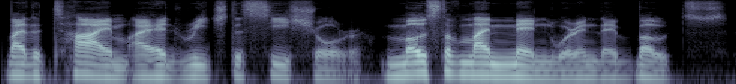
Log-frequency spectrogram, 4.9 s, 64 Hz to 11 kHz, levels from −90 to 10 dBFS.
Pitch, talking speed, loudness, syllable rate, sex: 95 Hz, 195 wpm, -22 LUFS, 4.3 syllables/s, male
